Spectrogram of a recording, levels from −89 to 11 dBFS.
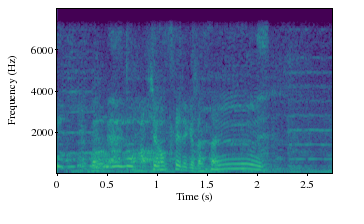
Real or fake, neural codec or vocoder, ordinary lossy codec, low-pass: fake; codec, 16 kHz in and 24 kHz out, 1 kbps, XY-Tokenizer; none; 7.2 kHz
